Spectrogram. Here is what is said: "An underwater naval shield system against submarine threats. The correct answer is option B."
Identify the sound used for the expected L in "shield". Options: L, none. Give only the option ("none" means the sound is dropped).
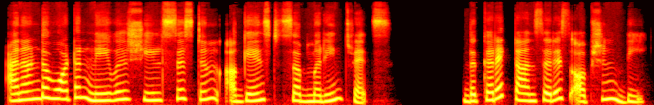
L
